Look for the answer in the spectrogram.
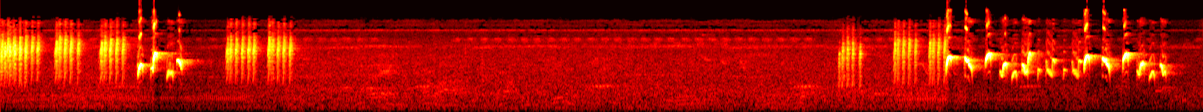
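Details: Streak-eared bulbul used as a decoy, calling at a captive young female: a series of rasping buzzy bursts with a few slurred chirps, a long quiet gap, then more harsh bursts and a lively string of whistled notes.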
